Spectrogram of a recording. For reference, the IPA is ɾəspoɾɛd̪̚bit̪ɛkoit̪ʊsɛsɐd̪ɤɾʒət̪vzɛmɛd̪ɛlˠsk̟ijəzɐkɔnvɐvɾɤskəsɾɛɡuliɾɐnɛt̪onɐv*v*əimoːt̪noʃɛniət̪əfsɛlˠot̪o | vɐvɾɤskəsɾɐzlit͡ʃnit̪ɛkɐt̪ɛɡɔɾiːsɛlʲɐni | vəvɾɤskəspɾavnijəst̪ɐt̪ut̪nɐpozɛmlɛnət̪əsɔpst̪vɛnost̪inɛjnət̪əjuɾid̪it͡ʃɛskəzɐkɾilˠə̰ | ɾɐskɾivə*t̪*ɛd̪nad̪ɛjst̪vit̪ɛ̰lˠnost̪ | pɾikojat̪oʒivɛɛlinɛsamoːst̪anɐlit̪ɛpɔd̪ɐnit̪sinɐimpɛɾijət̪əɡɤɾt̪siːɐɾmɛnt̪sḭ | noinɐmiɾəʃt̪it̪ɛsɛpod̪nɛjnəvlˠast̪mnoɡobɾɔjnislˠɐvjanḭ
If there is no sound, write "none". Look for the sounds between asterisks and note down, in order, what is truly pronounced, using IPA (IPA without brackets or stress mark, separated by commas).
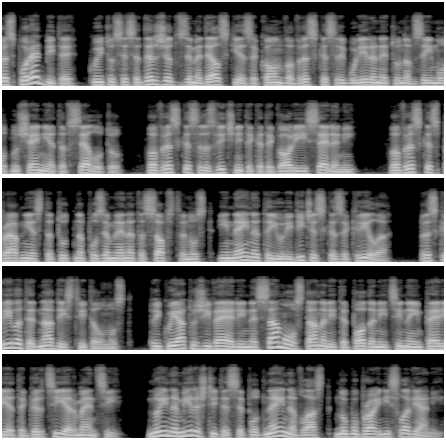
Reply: z, t̪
